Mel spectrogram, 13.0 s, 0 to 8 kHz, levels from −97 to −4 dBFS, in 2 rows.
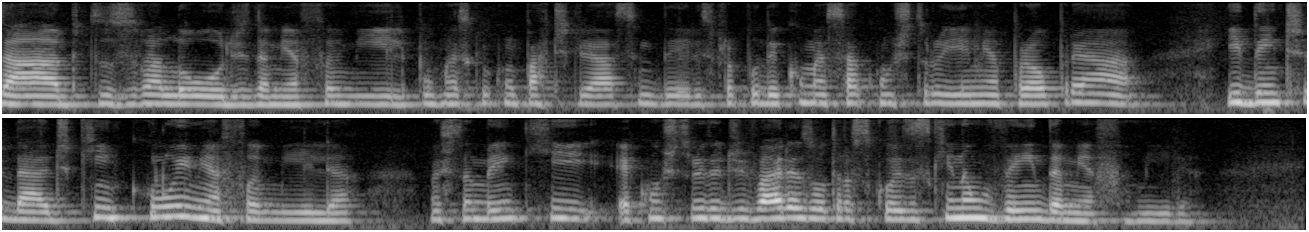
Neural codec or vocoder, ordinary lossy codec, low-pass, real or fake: none; none; none; real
